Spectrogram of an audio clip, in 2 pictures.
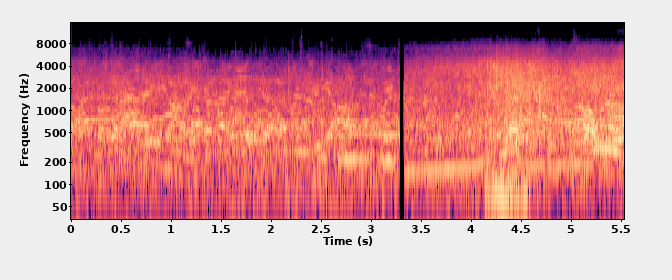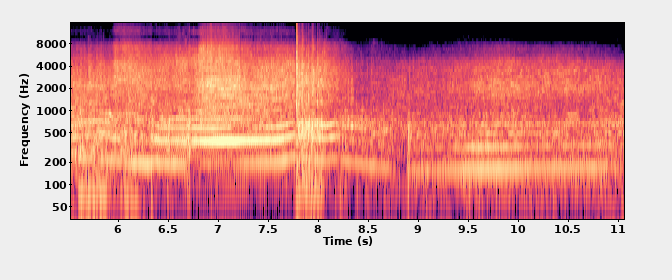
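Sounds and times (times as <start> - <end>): sports car engine accelerating: 2.7 - 11.0
sharp engine crack: 4.1 - 8.4.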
